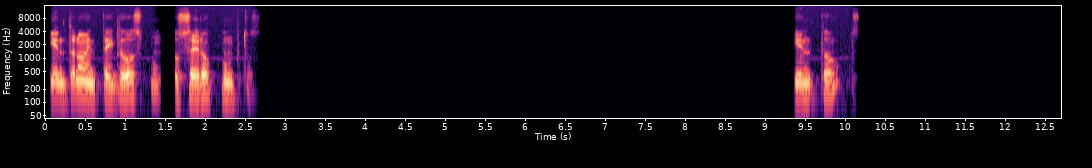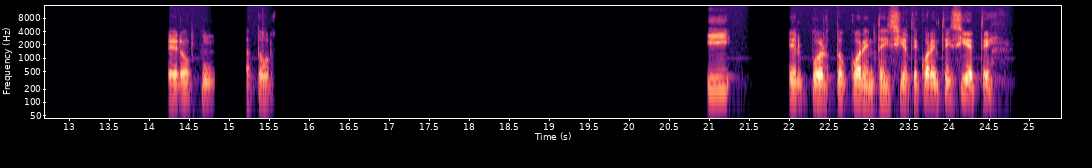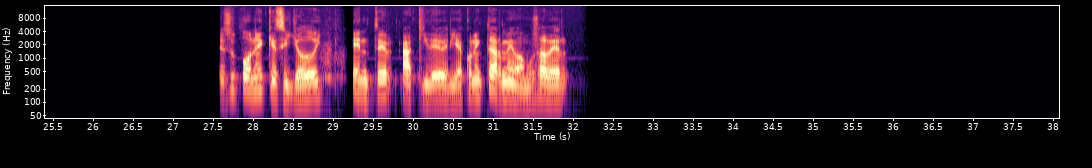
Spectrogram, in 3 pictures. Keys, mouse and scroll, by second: 0.0-2.5 typing, 5.1-5.6 typing, 8.6-10.8 typing, 13.6-15.5 typing, 19.7 typing, 21.3-23.1 typing, 32.1 Return, 33.7 click, 37.8 click.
